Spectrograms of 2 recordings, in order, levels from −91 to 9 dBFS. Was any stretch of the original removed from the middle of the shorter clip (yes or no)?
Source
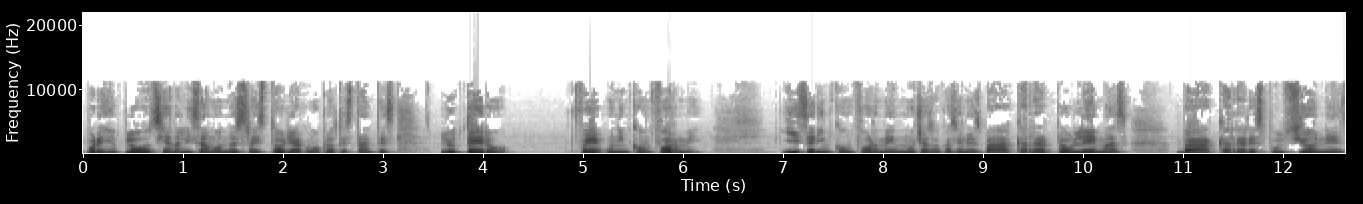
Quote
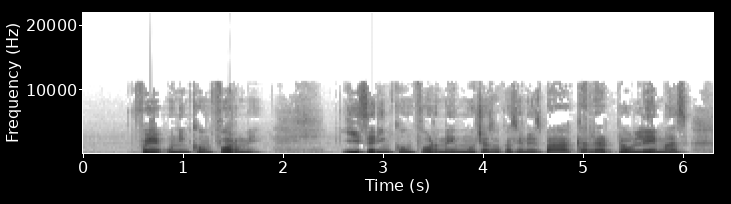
no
